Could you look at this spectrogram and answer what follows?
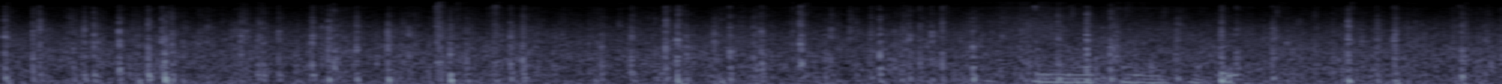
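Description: Rain falls steadily at a lakeside campsite on Lake Ogawara during a typhoon, a dense patter of drops hitting surfaces throughout, with a person talking briefly over it near the end.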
